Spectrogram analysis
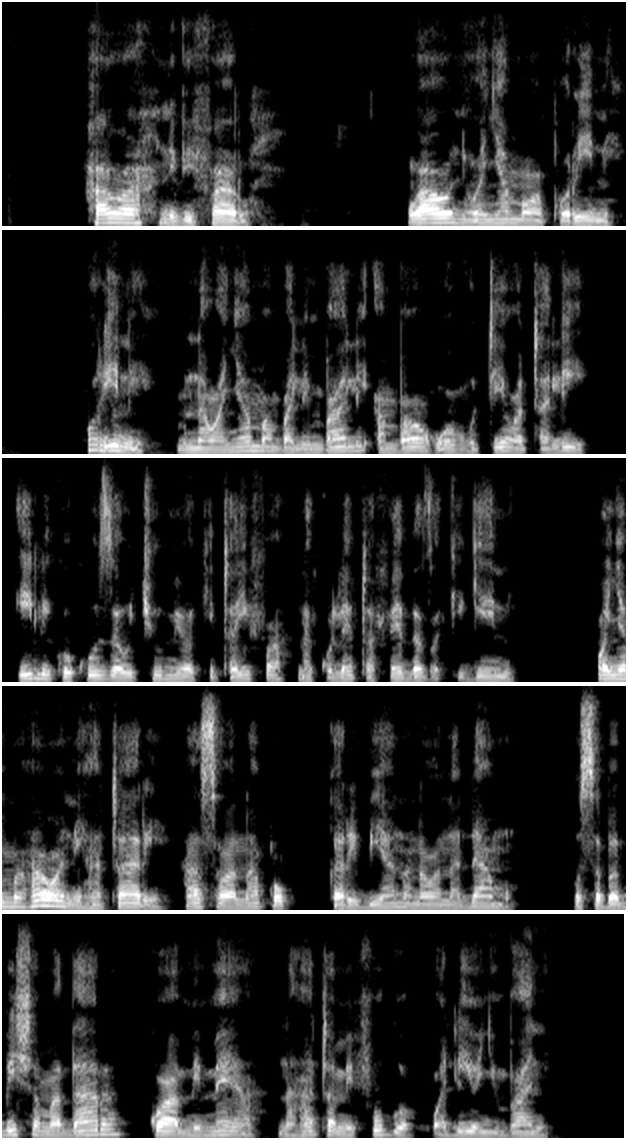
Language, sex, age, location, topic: Swahili, male, 25-35, Nairobi, government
